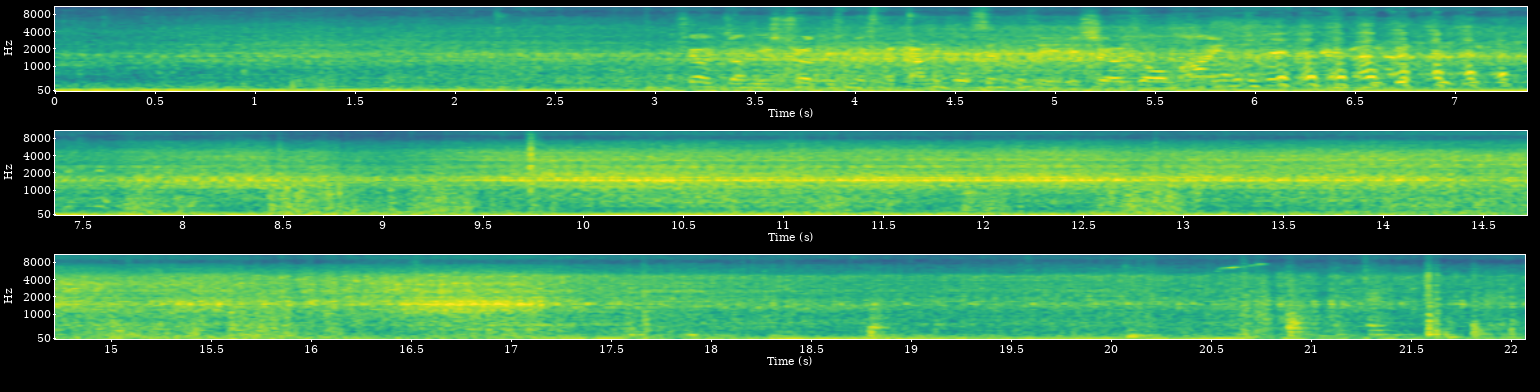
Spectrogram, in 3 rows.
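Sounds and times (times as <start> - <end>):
vehicle engine low drone: 0.0 - 22.0.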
